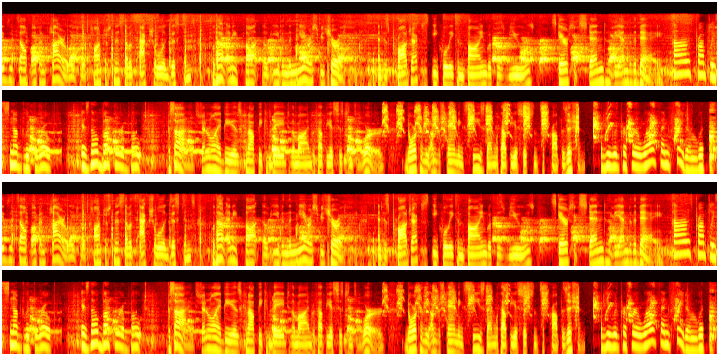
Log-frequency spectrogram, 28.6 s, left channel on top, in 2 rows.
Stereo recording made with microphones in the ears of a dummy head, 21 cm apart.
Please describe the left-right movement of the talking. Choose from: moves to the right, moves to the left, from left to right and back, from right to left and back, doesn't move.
doesn't move.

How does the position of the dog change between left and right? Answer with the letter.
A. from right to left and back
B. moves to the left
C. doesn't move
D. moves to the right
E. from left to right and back
C.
